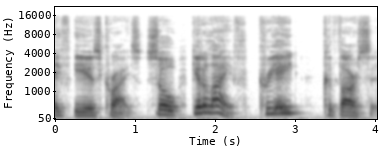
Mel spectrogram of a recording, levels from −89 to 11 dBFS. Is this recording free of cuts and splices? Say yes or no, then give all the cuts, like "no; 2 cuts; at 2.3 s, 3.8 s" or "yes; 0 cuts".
no; 2 cuts; at 1.6 s, 2.5 s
